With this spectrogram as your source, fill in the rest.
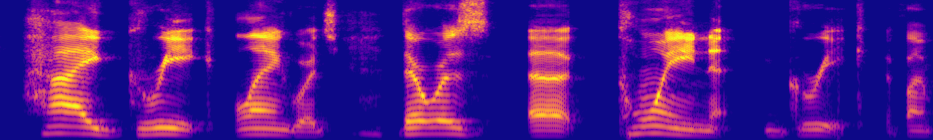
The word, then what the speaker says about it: Koine: Koine is its pronunciation, okay? Koine, that it's pronounced Koine.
